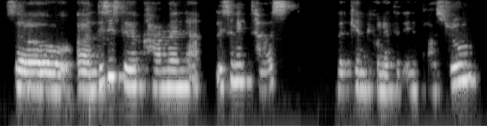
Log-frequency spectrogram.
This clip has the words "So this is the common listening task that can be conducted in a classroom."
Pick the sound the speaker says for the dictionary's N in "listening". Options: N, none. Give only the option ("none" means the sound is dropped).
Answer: N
